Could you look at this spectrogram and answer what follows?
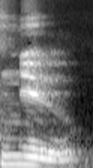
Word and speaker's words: nua: Nua. And you may hear it pronounced new in some dialects, but nua or new.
